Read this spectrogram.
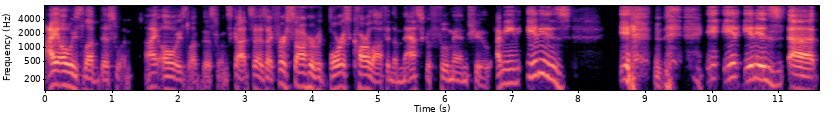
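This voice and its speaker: A man's voice: medium pitch, no room sound, clean studio sound. A man hosting a live show, chatty and rambling as he reads out viewer comments. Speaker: show host. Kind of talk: casual livestream chat.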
